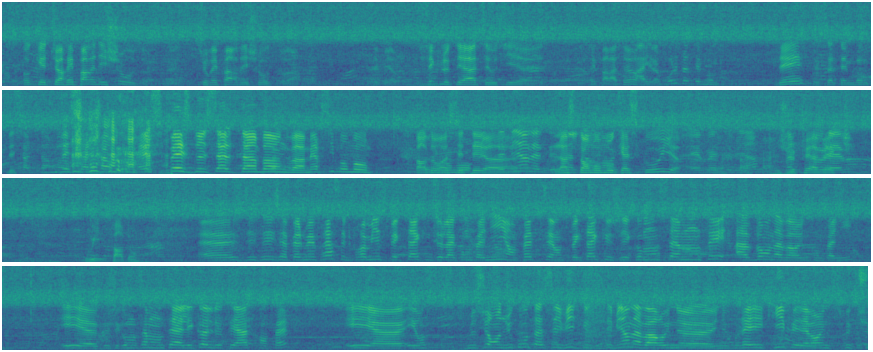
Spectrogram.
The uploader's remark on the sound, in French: En direct du Festival Off d'Avignon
